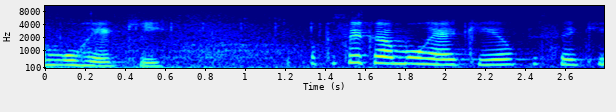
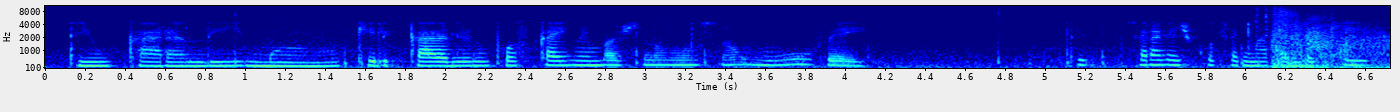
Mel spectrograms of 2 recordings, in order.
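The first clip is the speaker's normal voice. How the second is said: hushed, breathy sneaking whisper; 3 semitones lower, 15 dB quieter, faster than usual. Real, not acted. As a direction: whisper so they don't hear. Sneaking past enemies.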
